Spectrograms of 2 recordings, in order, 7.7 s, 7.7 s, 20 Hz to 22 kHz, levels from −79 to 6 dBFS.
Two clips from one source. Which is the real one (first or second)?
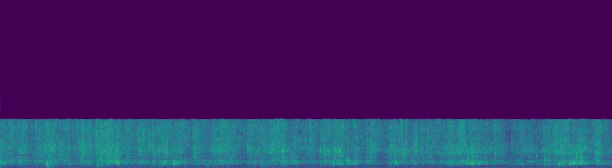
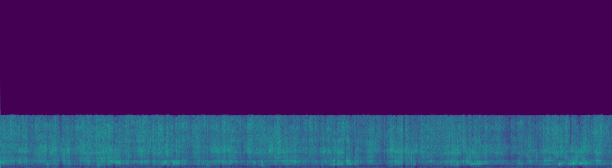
first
